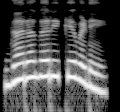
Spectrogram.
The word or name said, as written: ಗರಗರಿಕೆವಡೆ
